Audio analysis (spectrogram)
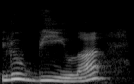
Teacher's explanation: в слове любила все согласные звонкие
